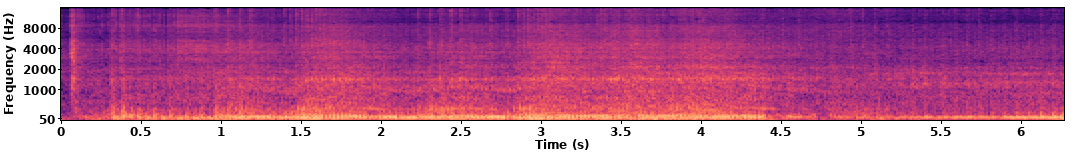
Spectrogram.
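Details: Small Chinese 125 motorcycle (Lexmoto Michigan or Herald Classic 125). After a strong spark was confirmed and no fuel prime was suspected, it catches after a brief crank. It settles into an even, steady low thrum with a slight dip: a normal start and idle, left to warm and circulate oil.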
